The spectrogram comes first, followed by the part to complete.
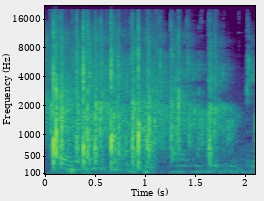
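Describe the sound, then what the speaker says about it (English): A small handful of people clap briefly at a podcast recording, sparse separate claps that thin out after a second or two, with a voice speaking underneath. "Get a round of applause for the protocol roast"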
